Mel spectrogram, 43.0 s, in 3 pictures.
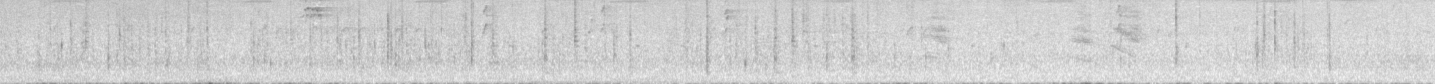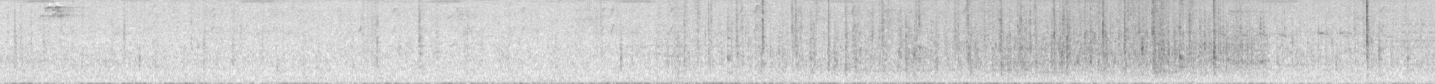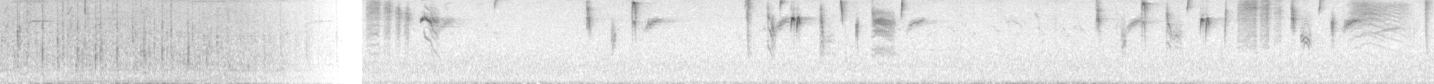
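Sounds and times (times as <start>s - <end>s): light ticking and pattering: 11.7s - 31.7s
bird chirps: 36.1s - 38.0s.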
